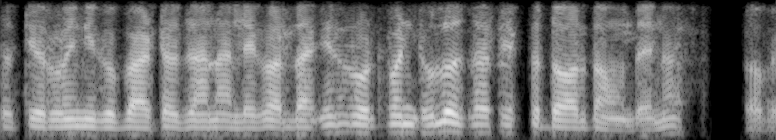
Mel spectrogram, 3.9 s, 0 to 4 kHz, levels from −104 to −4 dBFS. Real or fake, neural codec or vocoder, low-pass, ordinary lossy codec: fake; vocoder, 44.1 kHz, 128 mel bands every 512 samples, BigVGAN v2; 3.6 kHz; Opus, 64 kbps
